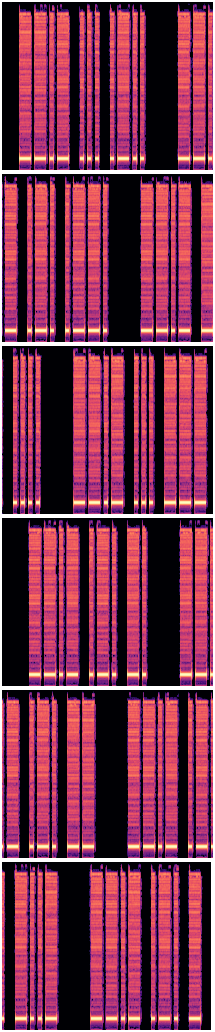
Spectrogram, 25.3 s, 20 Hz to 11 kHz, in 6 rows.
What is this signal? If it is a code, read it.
Morse code, heard as a keyed tone, about 16 wpm, 800 Hz. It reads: QSL QRP QTH QSO QRN QRM QRX QRT
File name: CW Code Groups @15WPM / Q Calls / Q Calls Once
